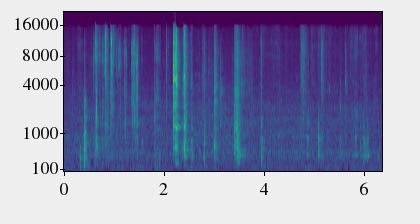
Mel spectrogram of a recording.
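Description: Metal card tin handled and worked open by hand: irregular light clicks and knocks of metal, the loudest a little after two seconds in and again about three and a half seconds in.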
